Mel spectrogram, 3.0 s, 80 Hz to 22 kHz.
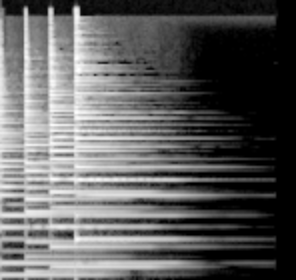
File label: G sharp Suspended 4th Sharp 5th, E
